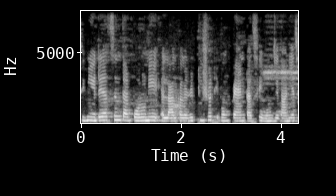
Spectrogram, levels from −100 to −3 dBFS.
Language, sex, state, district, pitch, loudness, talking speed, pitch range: Bengali, female, West Bengal, Jhargram, 220 Hz, -19 LUFS, 220 wpm, 205-235 Hz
